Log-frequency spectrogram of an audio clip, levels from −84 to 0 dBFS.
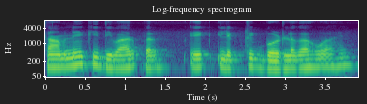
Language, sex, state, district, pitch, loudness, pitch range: Hindi, male, Uttar Pradesh, Lucknow, 120 Hz, -20 LUFS, 115-125 Hz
